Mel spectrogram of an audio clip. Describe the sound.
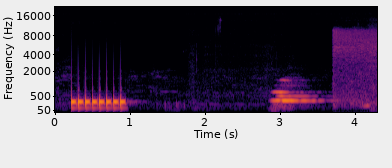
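Phone ringing tone as a call is placed: a quick burst of eight buzzy pulses, a short silence, then a brief steady tone that gives way to a hiss of line noise.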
